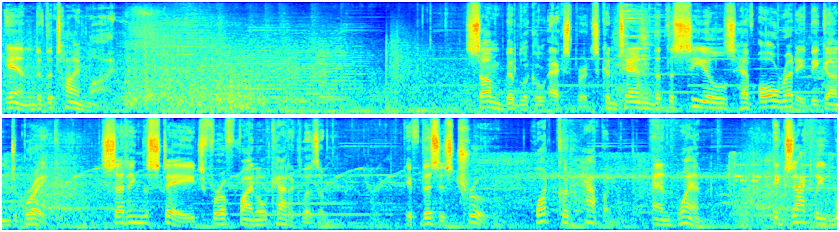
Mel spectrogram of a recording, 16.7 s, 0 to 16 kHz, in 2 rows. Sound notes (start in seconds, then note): 0.6 thunder; 3.2 explosion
